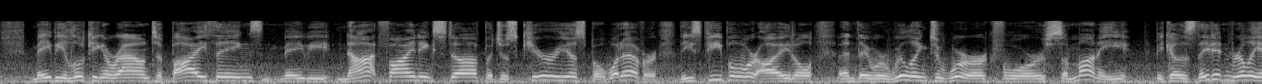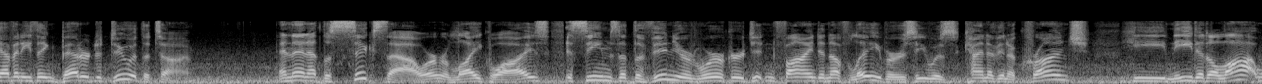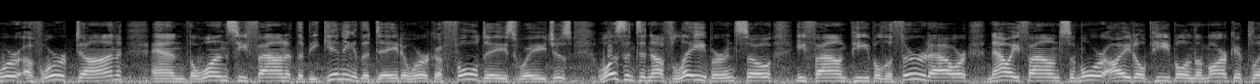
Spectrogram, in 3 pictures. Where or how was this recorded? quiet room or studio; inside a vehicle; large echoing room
inside a vehicle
